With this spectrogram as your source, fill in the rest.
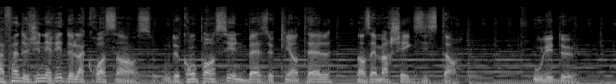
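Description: No technical faults can be heard anywhere in this audio. There are no moments of disruption to place in time.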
